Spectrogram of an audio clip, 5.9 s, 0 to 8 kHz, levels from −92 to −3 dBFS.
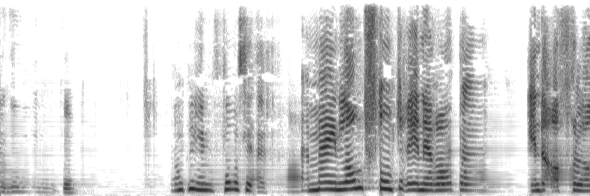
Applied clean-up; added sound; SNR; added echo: neural mask model DeepFilterNet 3.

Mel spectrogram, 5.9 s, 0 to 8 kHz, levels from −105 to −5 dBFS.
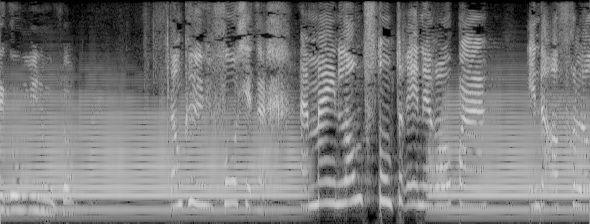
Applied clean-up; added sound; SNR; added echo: none; Brass instrument; 0 dB; none.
